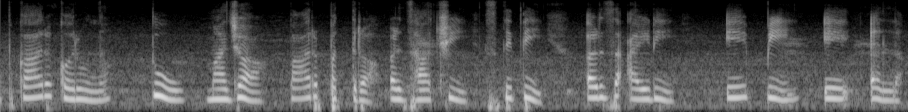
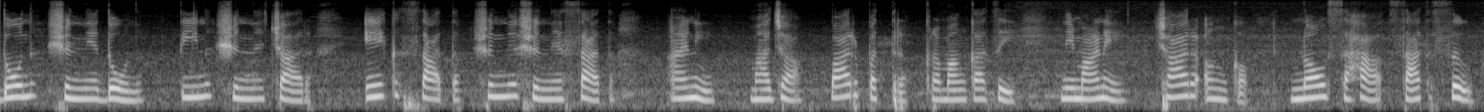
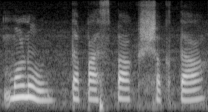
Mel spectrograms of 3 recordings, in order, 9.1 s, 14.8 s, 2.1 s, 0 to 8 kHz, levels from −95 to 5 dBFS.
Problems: background sounds at intervals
